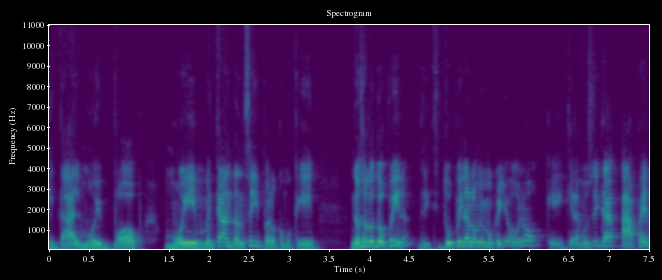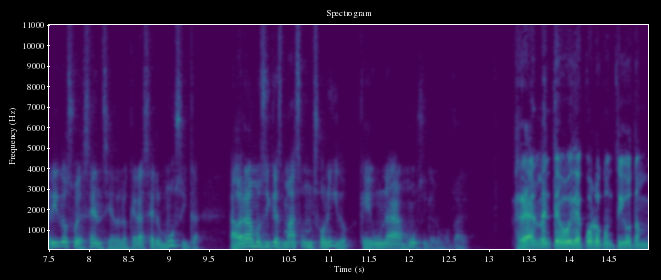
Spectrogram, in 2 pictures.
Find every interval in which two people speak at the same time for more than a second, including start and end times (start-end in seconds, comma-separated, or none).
none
